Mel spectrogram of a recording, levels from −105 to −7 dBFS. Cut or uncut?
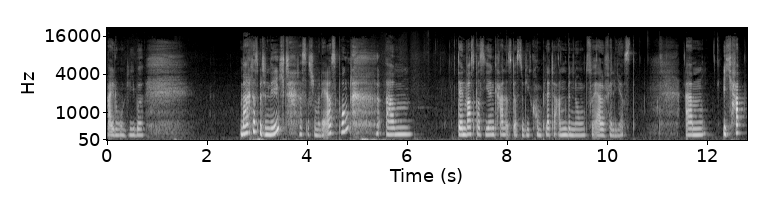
cut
